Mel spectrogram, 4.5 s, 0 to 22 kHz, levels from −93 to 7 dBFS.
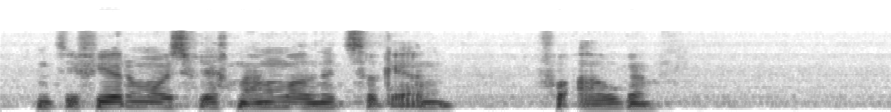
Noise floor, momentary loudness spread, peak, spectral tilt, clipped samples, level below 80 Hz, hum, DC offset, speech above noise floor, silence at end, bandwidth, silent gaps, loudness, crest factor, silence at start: -61 dBFS; 11 LU; -6 dBFS; -4.5 dB/octave; under 0.1%; -90 dBFS; none; under 0.1%; 37 dB; 1.2 s; 8 kHz; none; -24 LUFS; 18 dB; 0.2 s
